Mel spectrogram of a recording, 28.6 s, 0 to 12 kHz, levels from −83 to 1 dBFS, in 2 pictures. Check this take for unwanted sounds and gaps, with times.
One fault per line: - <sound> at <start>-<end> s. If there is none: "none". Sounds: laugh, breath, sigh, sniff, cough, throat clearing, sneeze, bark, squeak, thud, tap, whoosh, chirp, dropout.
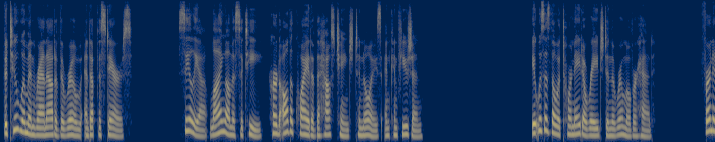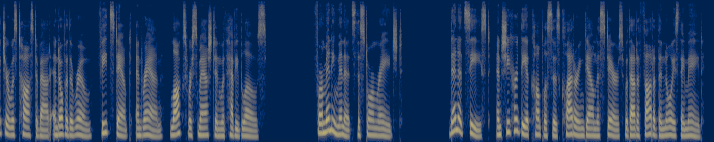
none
